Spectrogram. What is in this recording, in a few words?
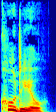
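"cordial", British English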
